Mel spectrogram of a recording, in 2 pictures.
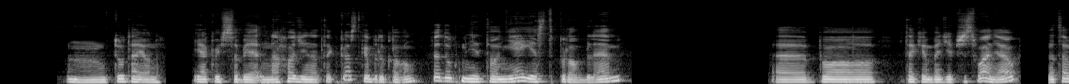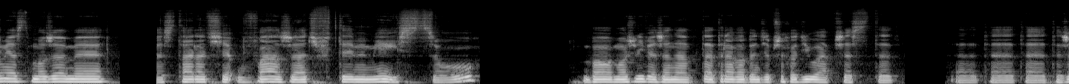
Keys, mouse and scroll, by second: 1.2 middle click, 2.2 scroll up 3, 2.7 shift+middle click, 10.1 middle click.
